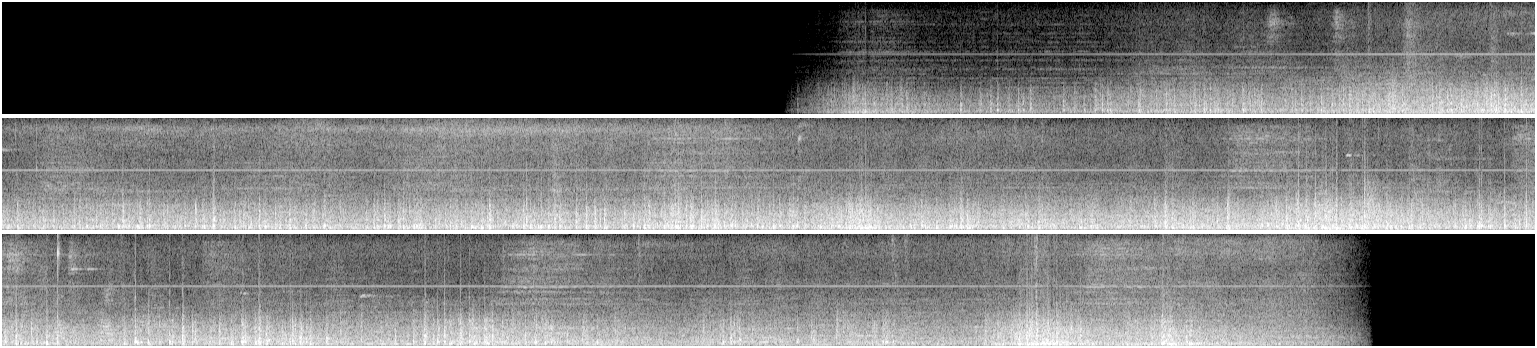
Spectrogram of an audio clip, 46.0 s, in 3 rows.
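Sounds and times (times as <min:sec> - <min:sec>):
distant fireworks crackling rumble: 0:07.9 - 0:44.4.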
